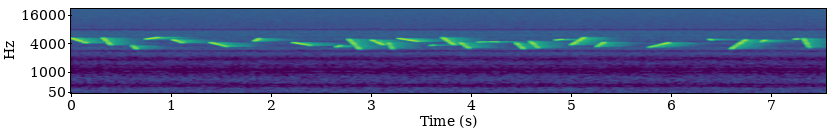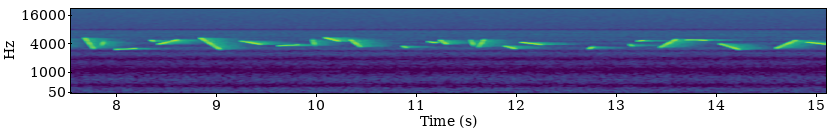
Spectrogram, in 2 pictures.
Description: Bird-like chirps, with room echo. There is no code.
